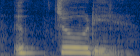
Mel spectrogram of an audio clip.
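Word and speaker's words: 읊조릴: 읍조릴, 읍조릴. 네. 읽어보니까 약간 읍이라고 발음이 난 다음에 강해졌어. 쪼 이렇게 발음이 나는 것 같아요.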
